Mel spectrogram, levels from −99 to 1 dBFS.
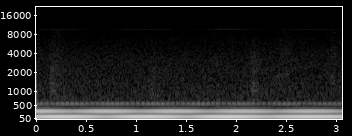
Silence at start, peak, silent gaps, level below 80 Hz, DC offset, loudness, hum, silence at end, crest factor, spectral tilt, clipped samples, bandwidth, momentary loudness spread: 0 s; -16 dBFS; none; -60 dBFS; under 0.1%; -26 LUFS; none; 0 s; 8 dB; -13 dB/octave; under 0.1%; 0.6 kHz; 4 LU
